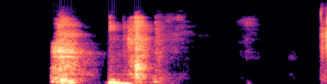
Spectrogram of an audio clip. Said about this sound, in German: ich, ich mach kurz die Tür zu, sonst schreit er wieder.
